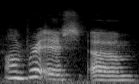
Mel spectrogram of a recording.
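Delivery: mock posh English accent, half laughing. Shown as a demonstration. Host obliging the actor with an English accent. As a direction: put on a British accent for a joke. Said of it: "I'd like a full phrase".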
